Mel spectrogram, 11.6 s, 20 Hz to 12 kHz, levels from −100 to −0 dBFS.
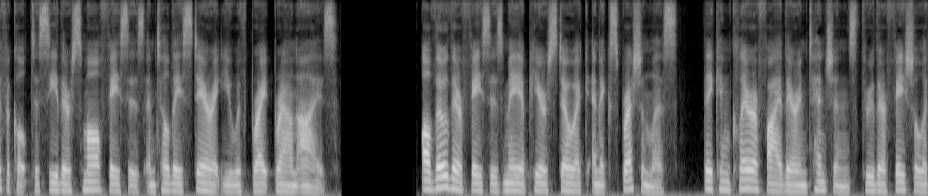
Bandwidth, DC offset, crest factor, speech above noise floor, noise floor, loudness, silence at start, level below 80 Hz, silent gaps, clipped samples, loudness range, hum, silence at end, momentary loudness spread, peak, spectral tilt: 12 kHz; under 0.1%; 18 dB; over 65 dB; under -90 dBFS; -25 LUFS; 0 s; -52 dBFS; 4.35-5.17 s; under 0.1%; 2 LU; none; 0 s; 7 LU; -6 dBFS; -4.5 dB/octave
